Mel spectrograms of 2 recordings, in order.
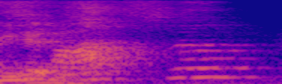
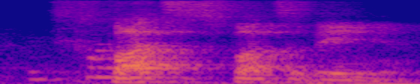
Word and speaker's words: Spotsylvania: Was that Spotsville? Spotsylvania.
